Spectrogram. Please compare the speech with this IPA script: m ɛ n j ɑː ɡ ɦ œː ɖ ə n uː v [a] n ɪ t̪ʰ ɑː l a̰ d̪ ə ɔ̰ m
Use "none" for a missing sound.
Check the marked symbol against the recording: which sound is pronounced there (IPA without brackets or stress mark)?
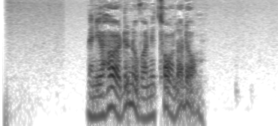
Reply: a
